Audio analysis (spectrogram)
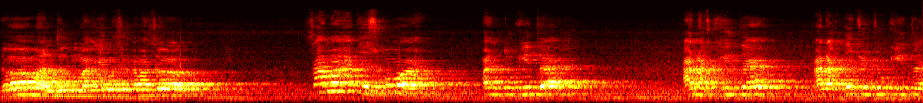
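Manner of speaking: high-pitched effusive in-law welcome; mother-in-law welcoming. Acted. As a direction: usher them in with gushing high voice. (mertua menyambut mantu, nada tinggi)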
